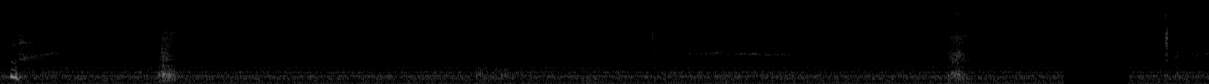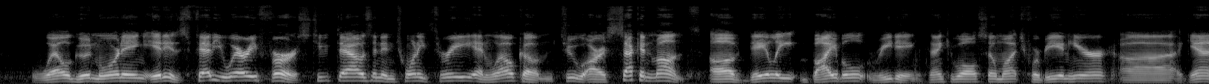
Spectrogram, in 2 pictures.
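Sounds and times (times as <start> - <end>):
sneeze: 1.6 - 1.9
speech: 12.5 - 24.1.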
